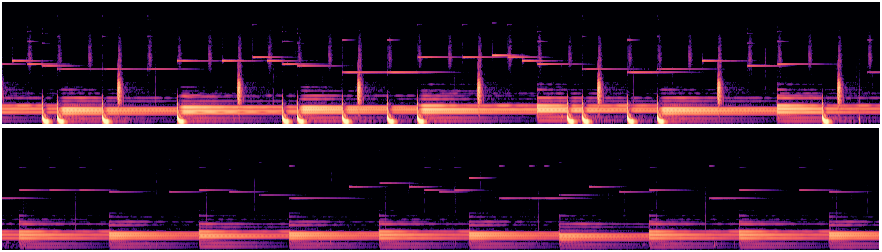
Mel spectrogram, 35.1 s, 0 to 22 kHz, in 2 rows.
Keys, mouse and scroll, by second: 1.1-1.7 click, 1.8 Down, 3.0 Up, 3.8-4.4 click, 4.6 Up, 6.2-6.9 click, 6.9 Up, 7.9 click, 10.4 Down, 12.1 click, 13.2 F3, 13.9 F2, 14.5-15.1 drag, 30.4 ctrl+g, 31.2 shift+click, 32.2 e, 33.2 click.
